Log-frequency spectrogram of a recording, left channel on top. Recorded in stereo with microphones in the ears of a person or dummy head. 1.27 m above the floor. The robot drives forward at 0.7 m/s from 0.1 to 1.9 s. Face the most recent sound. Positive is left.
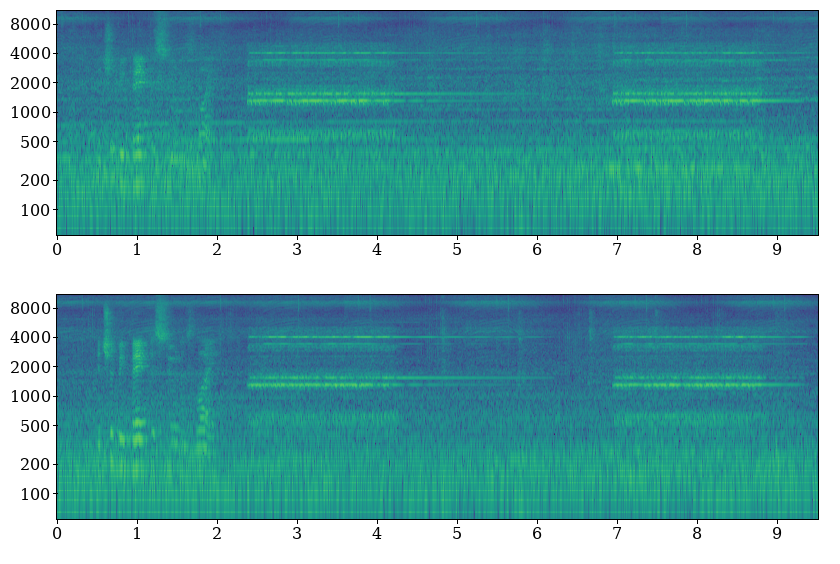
turn(degrees=50)  # may be behind; listen again after turning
